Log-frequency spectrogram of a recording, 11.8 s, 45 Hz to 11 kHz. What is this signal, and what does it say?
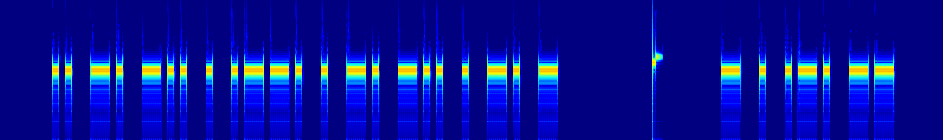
Morse code, heard as a keyed tone, about 15 wpm, 700 Hz. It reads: INDEPENDENT TERM
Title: Sentences from Top 900 Words - New Word Drill - 15wpm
